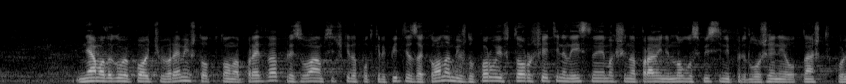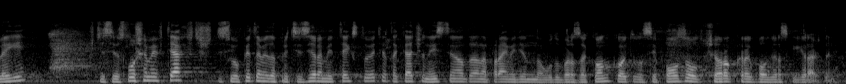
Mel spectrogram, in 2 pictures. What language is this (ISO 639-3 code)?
bul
